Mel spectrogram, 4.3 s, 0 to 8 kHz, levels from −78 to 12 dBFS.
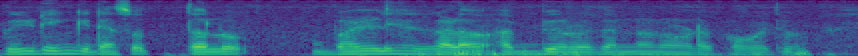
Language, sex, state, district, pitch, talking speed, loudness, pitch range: Kannada, male, Karnataka, Koppal, 130 Hz, 70 wpm, -18 LUFS, 125-135 Hz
